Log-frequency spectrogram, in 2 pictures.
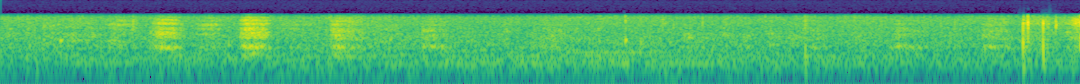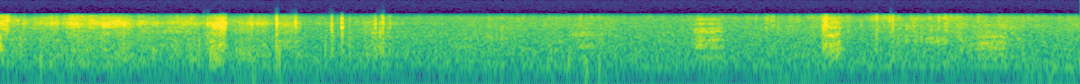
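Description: Dogs moving about and sniffing in grass, with a few short squeaky sounds and a flurry of sharp clicks and rattles about halfway through.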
